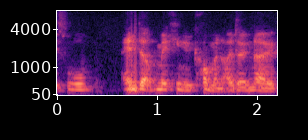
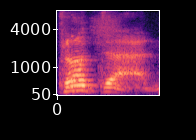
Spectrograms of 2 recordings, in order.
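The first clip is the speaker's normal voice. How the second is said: mock promo voice, a little louder; put-on plug voice; 6 dB louder than usual. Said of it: "do it in that voice".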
